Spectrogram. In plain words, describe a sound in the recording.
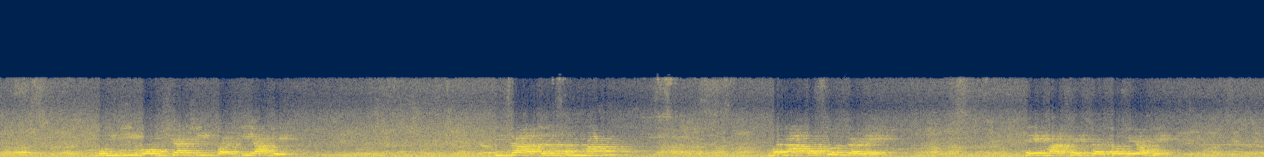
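A large crowd of men and women recites an oath together in loud unison, phrase by phrase.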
